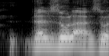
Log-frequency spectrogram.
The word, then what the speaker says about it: Zola: Probably she's Zuela. Well, Zola. That's how they pronounce it? Zola, yeah. Zuela or something? No, Zola. No, I don't know that.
